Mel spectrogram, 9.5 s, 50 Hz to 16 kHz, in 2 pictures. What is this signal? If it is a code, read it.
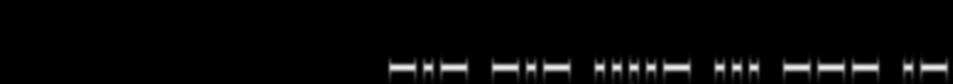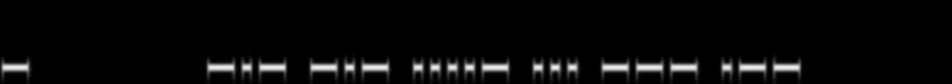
Morse code, heard as a keyed tone, about 27 wpm, 700 Hz. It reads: KK4SOW KK4SOW
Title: USA Call Signs - 6 Characters - Repeated 2x - 28wpm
